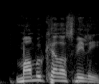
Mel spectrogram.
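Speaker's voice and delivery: parts blended together. Practicing a full name after saying it in three parts: saying the name fast. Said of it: "Now say 'em fast".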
